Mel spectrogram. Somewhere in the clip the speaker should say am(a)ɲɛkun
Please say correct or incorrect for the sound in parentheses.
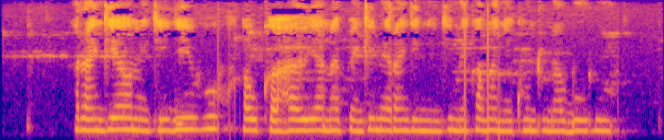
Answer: correct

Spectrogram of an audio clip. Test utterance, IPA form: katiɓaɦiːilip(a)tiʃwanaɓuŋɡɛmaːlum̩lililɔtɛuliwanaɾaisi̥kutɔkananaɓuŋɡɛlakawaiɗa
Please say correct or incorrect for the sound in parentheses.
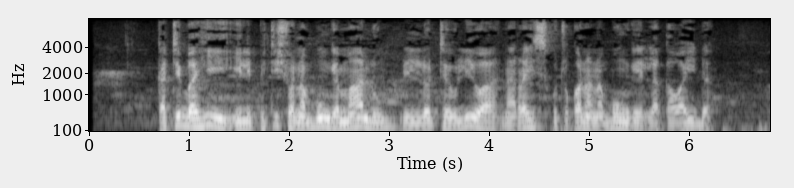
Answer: incorrect: i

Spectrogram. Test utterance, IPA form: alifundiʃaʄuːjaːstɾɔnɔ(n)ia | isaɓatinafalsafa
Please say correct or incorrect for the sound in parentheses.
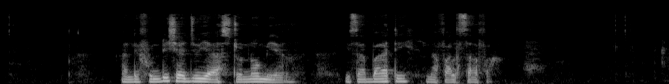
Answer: incorrect: m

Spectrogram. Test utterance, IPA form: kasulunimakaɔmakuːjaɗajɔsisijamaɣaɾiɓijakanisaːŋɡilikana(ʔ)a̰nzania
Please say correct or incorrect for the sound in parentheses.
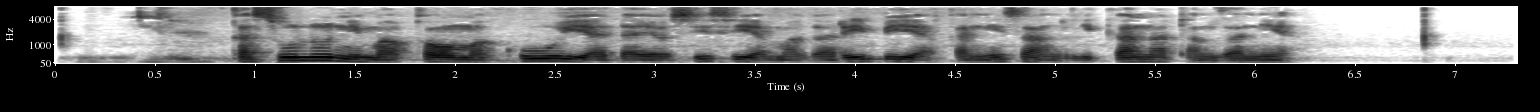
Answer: incorrect: t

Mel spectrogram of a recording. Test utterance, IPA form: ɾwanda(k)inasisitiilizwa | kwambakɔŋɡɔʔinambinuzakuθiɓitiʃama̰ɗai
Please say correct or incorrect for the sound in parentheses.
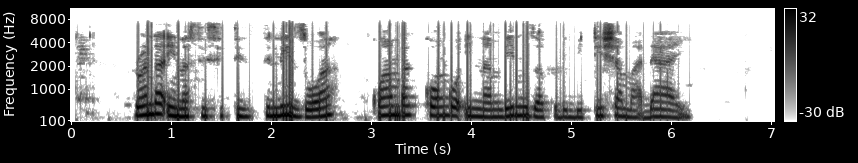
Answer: incorrect: ʔ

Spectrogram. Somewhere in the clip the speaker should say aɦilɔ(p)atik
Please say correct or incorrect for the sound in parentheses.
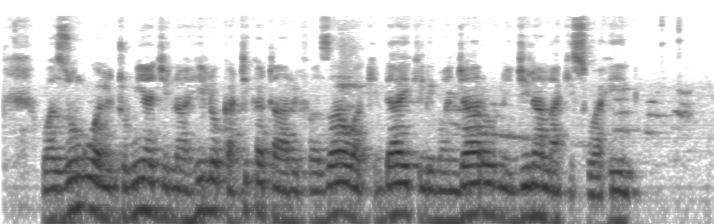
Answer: incorrect: k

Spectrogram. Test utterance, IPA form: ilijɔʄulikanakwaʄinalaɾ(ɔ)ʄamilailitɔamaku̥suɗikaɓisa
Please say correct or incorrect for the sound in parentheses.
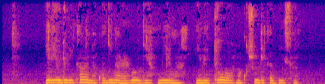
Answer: correct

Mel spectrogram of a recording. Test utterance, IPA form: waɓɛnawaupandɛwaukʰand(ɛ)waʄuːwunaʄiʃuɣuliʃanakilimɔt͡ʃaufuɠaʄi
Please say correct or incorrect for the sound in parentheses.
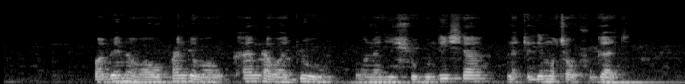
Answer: incorrect: a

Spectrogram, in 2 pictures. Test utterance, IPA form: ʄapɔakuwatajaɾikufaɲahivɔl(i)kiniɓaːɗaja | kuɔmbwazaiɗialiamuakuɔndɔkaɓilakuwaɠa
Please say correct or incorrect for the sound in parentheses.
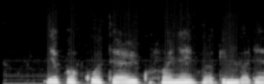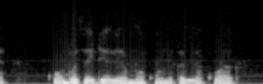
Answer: incorrect: a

